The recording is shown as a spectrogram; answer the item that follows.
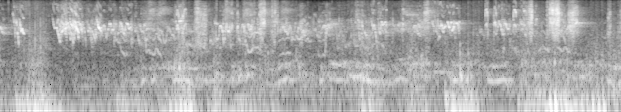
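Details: Several budgies chirp together in a busy, overlapping stream of high twitters and squeaky trills, with faint low thumps and soft warbling notes beneath the chatter.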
